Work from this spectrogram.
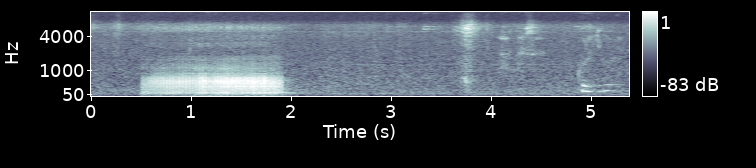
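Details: Pug snoring indoors; one long, loud, buzzy rattling breath lasting about a second and a half, followed by quiet and a few faint clicks and distant voices.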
